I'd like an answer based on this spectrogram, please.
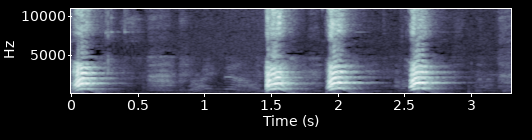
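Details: Adopted schnauzers Raven, Holly and Nelson, from New Jersey Schnauzer Rescue Network, barking while playing together indoors. One sharp, ringing bark opens, then a pause, then three more loud barks about half a second apart.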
